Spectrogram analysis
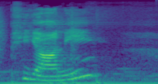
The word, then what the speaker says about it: peony: pink peony I know I'm saying peony wrong you guys I know I know I know I know it's pronounced piani um but I that's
